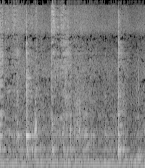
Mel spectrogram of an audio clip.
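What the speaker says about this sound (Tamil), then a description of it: "அதில் தக்காளியை போட்டு நல்லா மிக்ஸ் பண்ணிக்கலாம்." A utensil stirring tomatoes into a frying mixture with green chillies in a pan, a few scraping strokes over a soft, steady sizzle, close and fairly quiet.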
